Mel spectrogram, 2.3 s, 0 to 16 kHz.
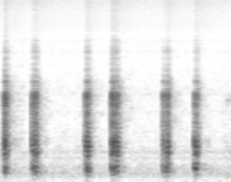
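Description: Paired lub-dub beats at a steady rhythm, about 77 a minute, with quiet gaps between pairs: normal first and second heart sounds.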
